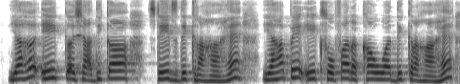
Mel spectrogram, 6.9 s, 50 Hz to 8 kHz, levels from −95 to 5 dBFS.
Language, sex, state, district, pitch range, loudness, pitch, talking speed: Hindi, female, Karnataka, Bangalore, 220-260 Hz, -15 LUFS, 235 Hz, 155 wpm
